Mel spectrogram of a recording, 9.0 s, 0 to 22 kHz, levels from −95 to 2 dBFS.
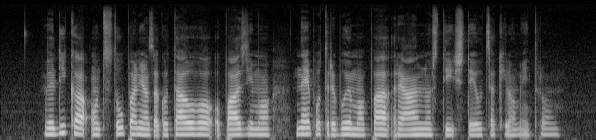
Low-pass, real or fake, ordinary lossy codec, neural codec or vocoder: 19.8 kHz; real; none; none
